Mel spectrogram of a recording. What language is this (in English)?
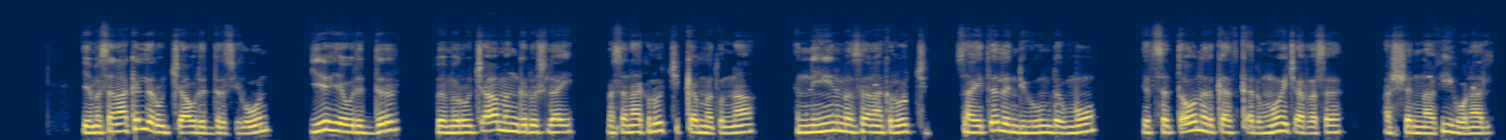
Amharic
